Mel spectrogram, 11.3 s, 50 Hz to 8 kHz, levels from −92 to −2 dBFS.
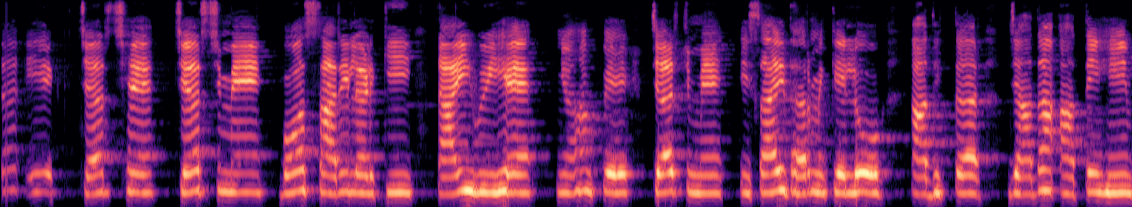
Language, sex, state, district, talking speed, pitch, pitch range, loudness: Hindi, female, Bihar, Lakhisarai, 125 wpm, 265 Hz, 255-270 Hz, -15 LUFS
